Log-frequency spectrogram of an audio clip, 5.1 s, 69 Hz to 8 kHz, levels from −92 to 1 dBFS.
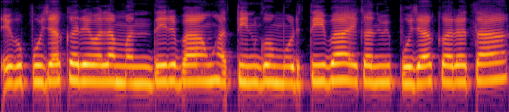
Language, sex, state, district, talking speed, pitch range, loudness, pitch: Bhojpuri, female, Bihar, Muzaffarpur, 200 wpm, 245-260 Hz, -15 LUFS, 255 Hz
